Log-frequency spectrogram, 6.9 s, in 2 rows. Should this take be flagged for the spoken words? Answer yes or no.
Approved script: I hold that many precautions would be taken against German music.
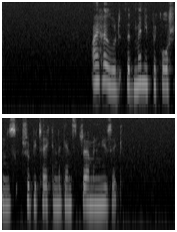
yes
